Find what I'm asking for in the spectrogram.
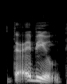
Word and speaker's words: debut: debut 首次呢登场，注意这个词，它的拼写是 debut，但是呢它后面这个 t 是不发音的。 make somebody or something debut 哈，表示呢首次亮相。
